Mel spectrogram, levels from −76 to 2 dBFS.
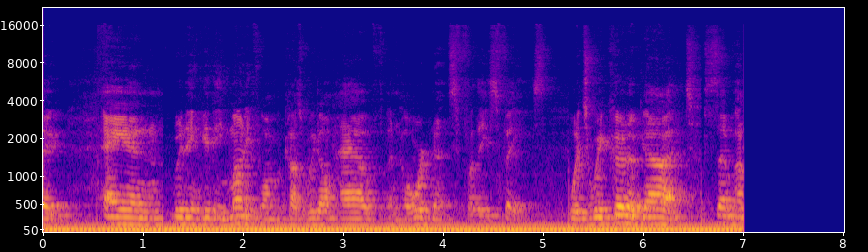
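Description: At about 7.01 s the sound just stops dead, mid-event, with a cut-off end. The final stretch of audio was never written out or played, so instead of decaying naturally it drops straight to digital silence and stays there for the last second.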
